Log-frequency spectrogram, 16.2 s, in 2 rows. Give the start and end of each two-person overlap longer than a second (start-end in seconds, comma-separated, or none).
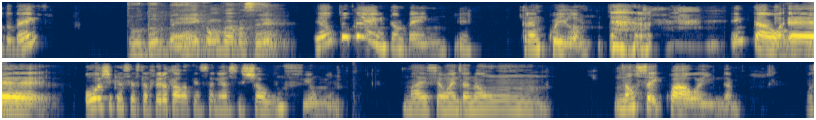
none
